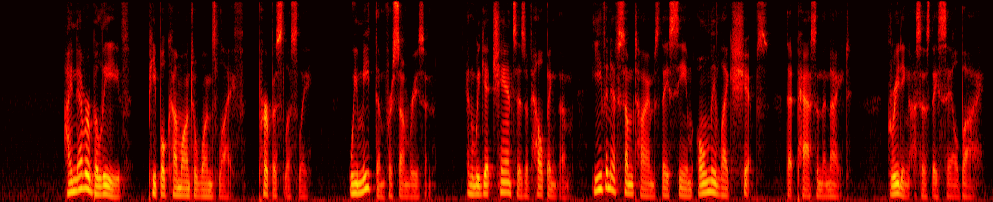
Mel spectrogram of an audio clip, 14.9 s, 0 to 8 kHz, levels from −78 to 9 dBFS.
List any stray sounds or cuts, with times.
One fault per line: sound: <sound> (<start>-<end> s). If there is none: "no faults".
no faults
